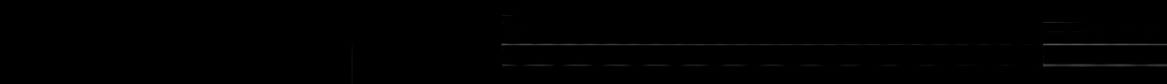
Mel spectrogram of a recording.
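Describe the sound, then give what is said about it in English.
A bell is struck twice, about five seconds apart, each strike loud with a bright, pure tone that rings on and slowly fades, rung to close a guided reflection. Faint soft taps come before the first strike. “Going to ring the bell to bring us out of this reflection.”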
